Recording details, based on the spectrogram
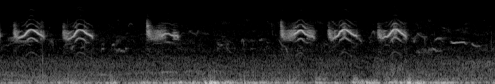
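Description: A Palestine sunbird gives sharp, high, arched chips, repeated about every half second in two short bursts, over a low rumble of wind or distant traffic.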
